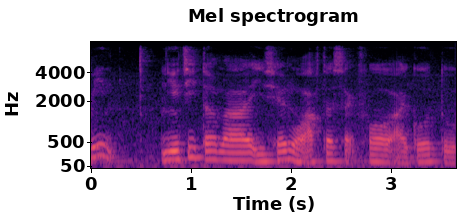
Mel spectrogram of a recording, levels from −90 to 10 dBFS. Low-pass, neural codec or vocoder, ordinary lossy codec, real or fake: 7.2 kHz; none; none; real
